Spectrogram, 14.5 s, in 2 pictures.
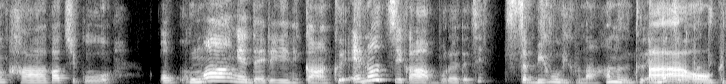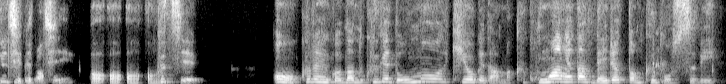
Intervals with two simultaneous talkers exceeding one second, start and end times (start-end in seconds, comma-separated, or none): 6.5-7.9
